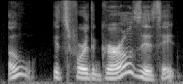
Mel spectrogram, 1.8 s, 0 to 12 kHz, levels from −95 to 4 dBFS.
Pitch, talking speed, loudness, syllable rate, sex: 195 Hz, 230 wpm, -17 LUFS, 4.7 syllables/s, female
